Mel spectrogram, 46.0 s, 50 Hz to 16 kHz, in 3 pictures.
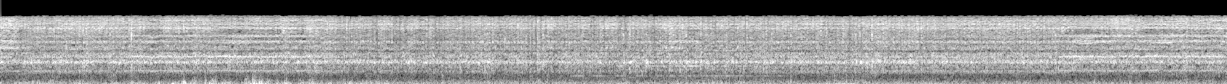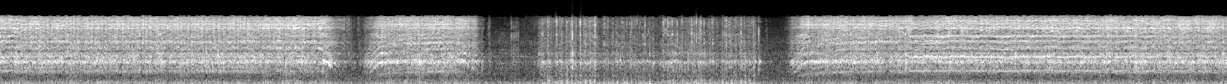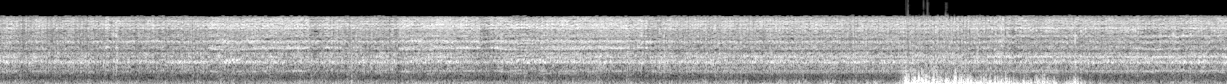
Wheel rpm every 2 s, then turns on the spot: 170, 170, 170, 170, 170, 170, 170, 170, 170, 160, 90, 20, 50, 160, 170, 170, 170, 160, 170, 170, 170, 170, 170.
20-24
